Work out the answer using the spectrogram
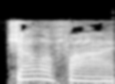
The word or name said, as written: jellify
